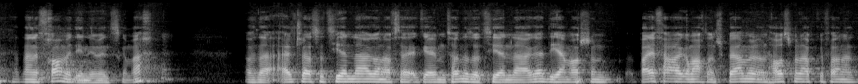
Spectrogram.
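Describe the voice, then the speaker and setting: Amid audible room echo, a man of medium pitch rattles along at a very fast pace in a monotone, flat intonation. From Germany, Berlin. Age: 50s. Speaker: business owner. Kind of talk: interview. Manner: halting.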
